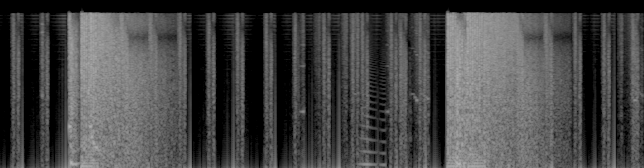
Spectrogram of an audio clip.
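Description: A harsh hissing game blast bursts out and fades.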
